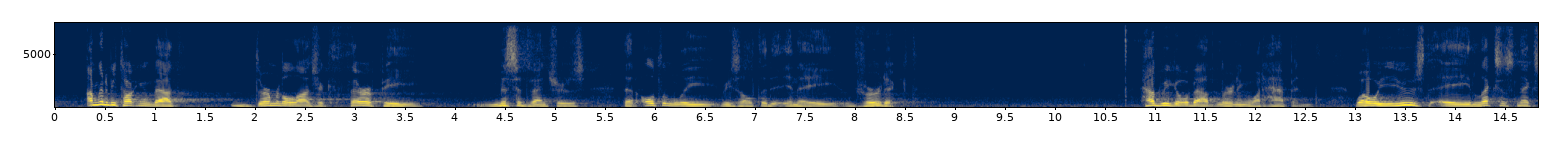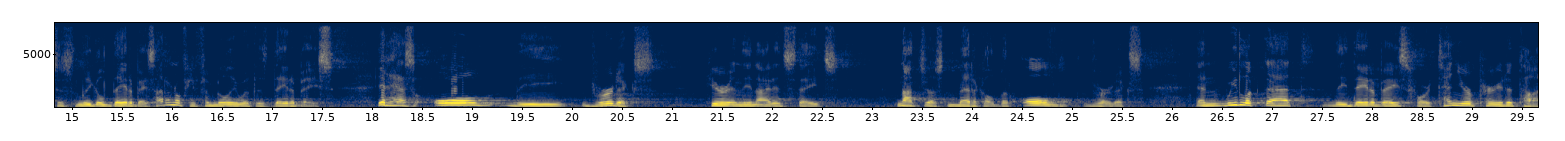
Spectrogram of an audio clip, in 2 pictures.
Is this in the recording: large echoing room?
yes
